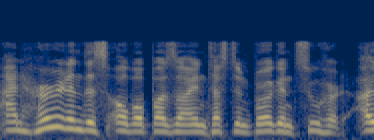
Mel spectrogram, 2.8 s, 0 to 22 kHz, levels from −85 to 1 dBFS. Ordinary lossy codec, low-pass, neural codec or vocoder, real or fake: none; 7.2 kHz; codec, 16 kHz in and 24 kHz out, 0.4 kbps, LongCat-Audio-Codec, two codebook decoder; fake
